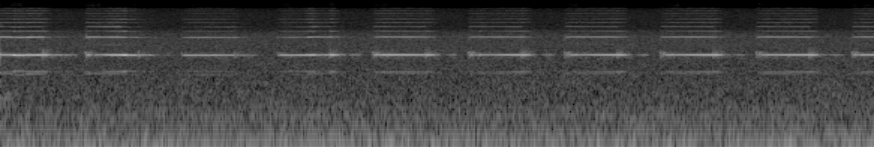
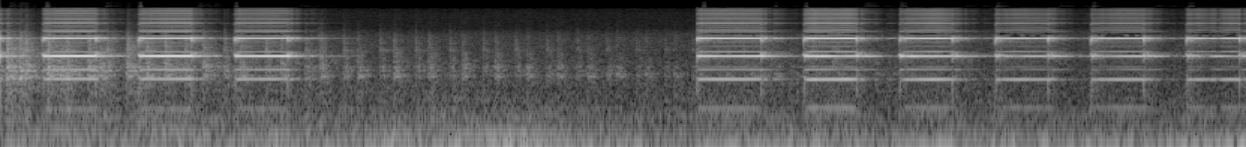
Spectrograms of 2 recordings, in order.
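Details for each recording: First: Bobber motorcycle, replacement blinker relay covered with electrical tape: high electronic beep about ninety times a minute with the blinker, muffled but still plainly audible; quieter than before taping, blinkers flashing properly. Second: Newly replaced blinker flasher relay on a bobber motorcycle, tested before reassembly: loud, sharp, high beeps in even bursts, roughly ninety-odd a minute, in step with the indicators; the relay works but sounds terrible, later quieted somewhat with electrical tape.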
